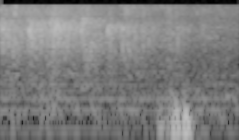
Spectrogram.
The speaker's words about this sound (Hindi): एक बार अपने लिए भी जोरदार ताली बजा दीजिए।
